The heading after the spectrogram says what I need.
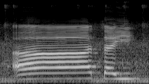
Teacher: دیکھیں آ کو ہم کھینچیں گے کیونکہ آ پر کھڑی حرکات ہے۔ تی پہ یا سکن سے پہلے زبر ہے تو یا لین ہو رہا ہے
